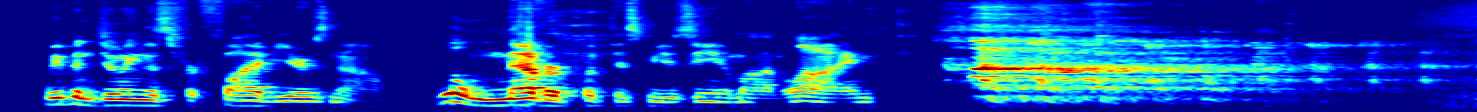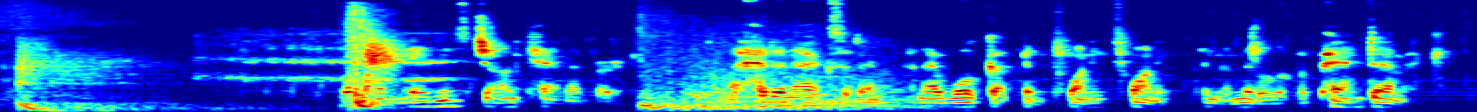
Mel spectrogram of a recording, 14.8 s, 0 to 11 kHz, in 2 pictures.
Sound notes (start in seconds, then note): 4.8 echo effect; 7.6 SOUND EFFECT: screeching tyres, thud of impact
